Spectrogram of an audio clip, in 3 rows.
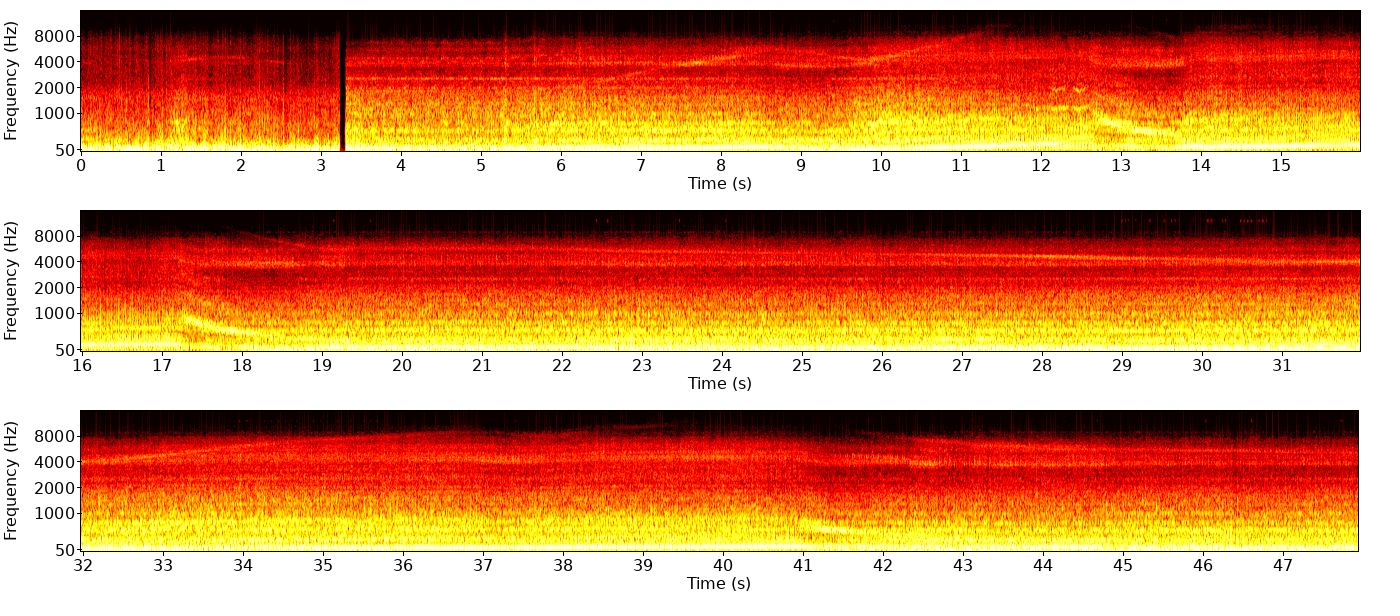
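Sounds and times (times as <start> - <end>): diesel engine driving under load: 0.0 - 47.9
faint high whistle: 12.0 - 13.7.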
